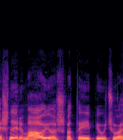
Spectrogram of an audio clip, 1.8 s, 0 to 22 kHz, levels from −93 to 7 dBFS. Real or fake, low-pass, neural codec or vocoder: real; 14.4 kHz; none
